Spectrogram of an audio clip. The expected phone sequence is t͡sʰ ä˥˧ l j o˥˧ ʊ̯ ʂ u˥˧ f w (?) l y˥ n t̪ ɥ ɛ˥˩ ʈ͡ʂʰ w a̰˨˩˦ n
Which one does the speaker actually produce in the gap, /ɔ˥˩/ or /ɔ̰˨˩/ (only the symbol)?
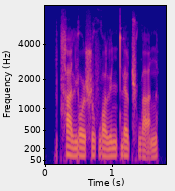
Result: ɔ˥˩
